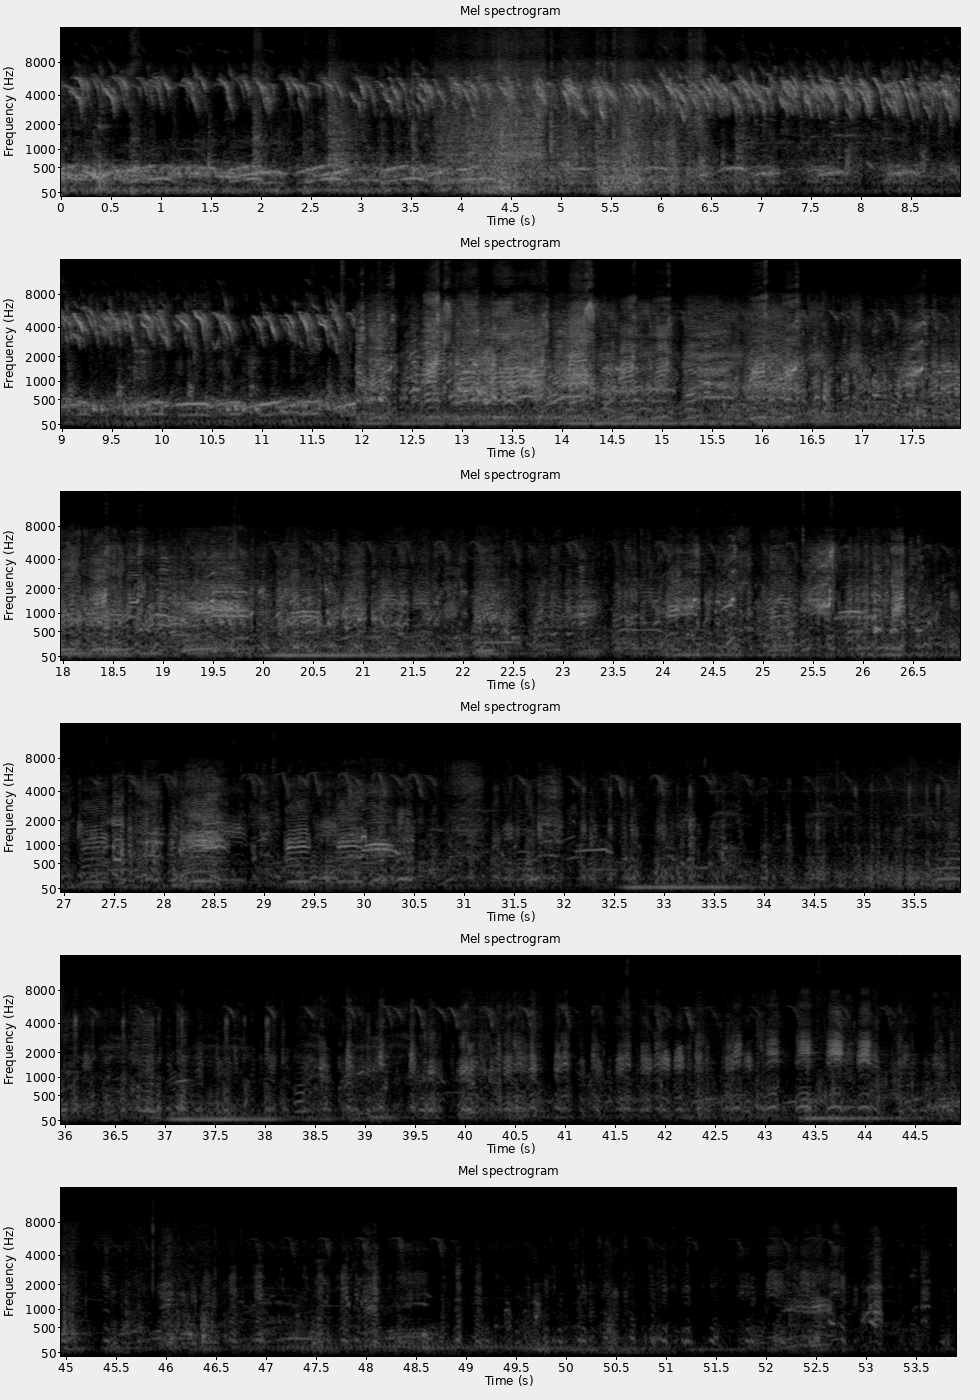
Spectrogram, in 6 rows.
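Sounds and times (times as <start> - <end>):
geese honking: 11.6 - 53.9.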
